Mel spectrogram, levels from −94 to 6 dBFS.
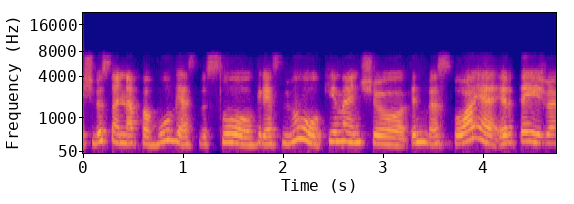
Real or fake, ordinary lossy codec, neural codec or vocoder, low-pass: fake; Opus, 16 kbps; codec, 16 kHz, about 1 kbps, DyCAST, with the encoder's durations; 7.2 kHz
